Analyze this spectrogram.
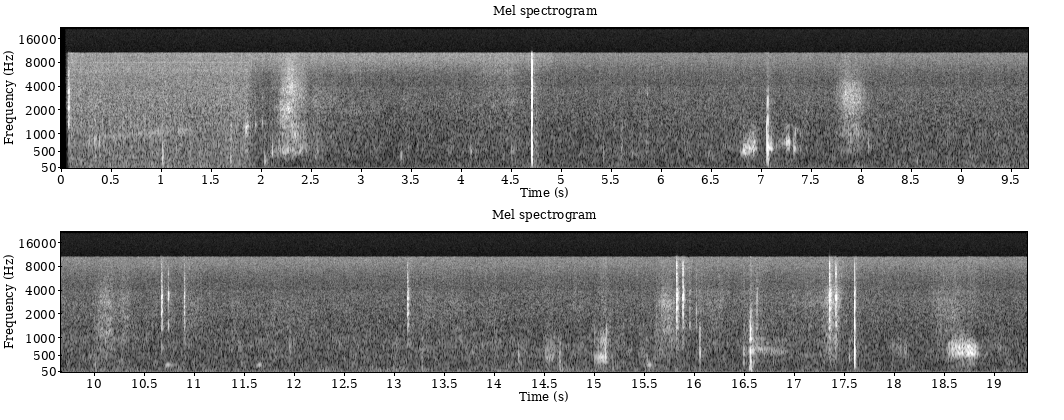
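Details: Scattered soft gurgles and brief rumbles in a quiet room; audible stomach growling (borborygmi), recurring episode.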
